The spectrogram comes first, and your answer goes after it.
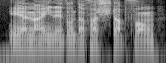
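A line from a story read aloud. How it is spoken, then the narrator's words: Squeaky toothbrush voice. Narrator (German): piepst Mamas elektrische Zahnbürste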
